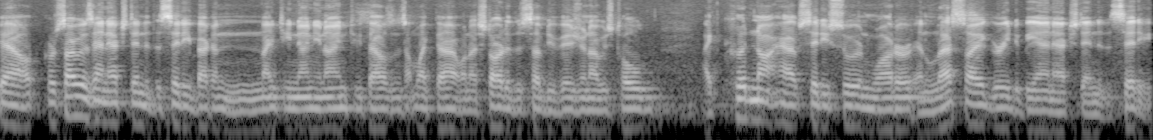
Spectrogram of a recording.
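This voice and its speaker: Over noticeable background noise and audible room echo, a man speaks in a very deep, low voice with ordinary pitch variation. He talks at a very fast pace with hardly any pauses. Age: 60s. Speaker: property owner addressing a city board. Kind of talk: public comment at a municipal meeting.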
